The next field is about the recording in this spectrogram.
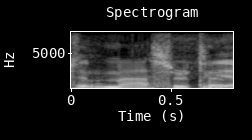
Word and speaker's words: Masterton: you feel honored being named as how do you say? – Masterton, yeah.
